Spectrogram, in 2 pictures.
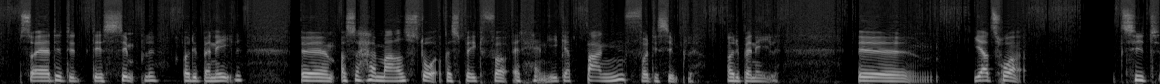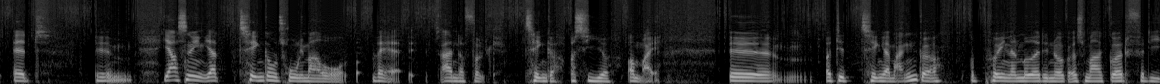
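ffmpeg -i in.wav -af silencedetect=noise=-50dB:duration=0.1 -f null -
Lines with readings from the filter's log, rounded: silence_start: 10.84
silence_end: 11.14 | silence_duration: 0.30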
